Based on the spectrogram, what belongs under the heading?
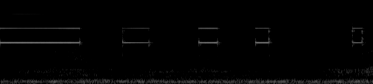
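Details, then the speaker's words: Lister Liberty battery horse clippers during battery pack replacement: continuity beeper in broken bursts, cutting out as the wire is flexed; conductor probably broken through with very few strands left, wire to be replaced. "so it's never a good sign if a wire does that I think we're gonna have to replace this wire so it's just a little bit more work it's probably broken right through there"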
